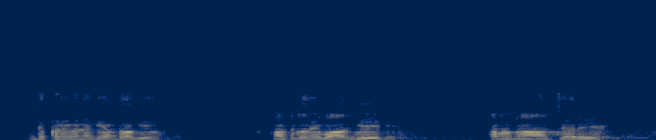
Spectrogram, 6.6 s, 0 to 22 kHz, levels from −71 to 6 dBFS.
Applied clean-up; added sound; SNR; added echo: neural separator model SepFormer DNS4.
